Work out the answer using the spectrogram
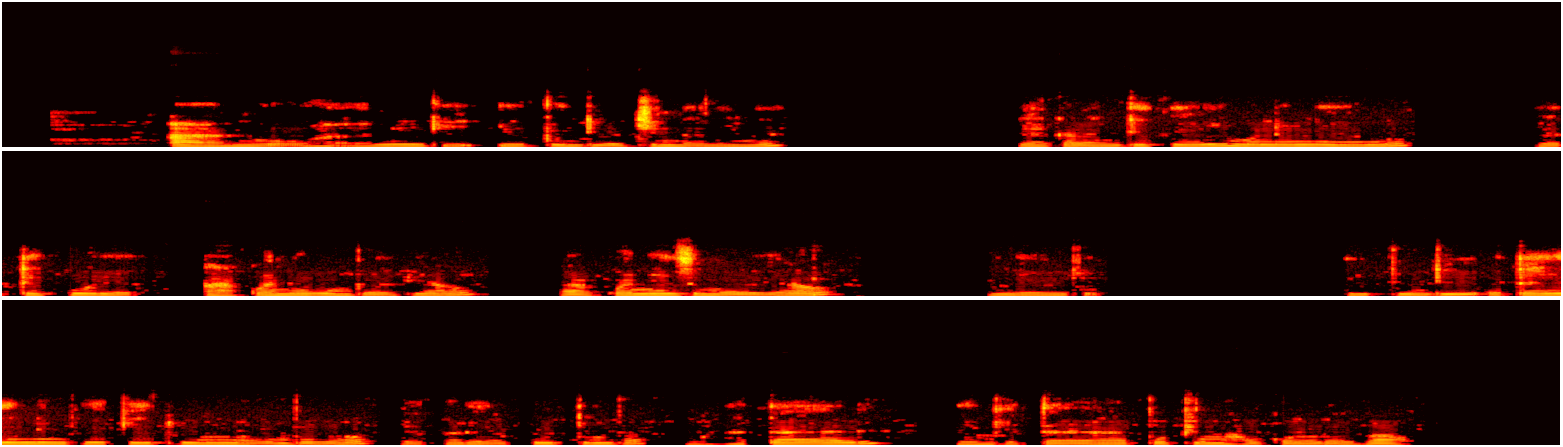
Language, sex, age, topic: Oshiwambo, female, 18-24, finance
